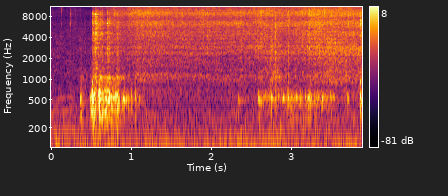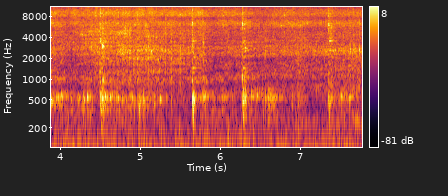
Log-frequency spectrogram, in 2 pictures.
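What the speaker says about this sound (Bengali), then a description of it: "এখন আমি আগে থেকে কেটে রাখা কচু আর আলু মশলার মধ্যে দিয়ে ভালো করে একসঙ্গে সমস্ত উপকরণগুলো কষিয়ে নেব" Cubed taro and potato tossed and stir-fried in a sizzling spice masala in a pan, a steady loud frying hiss with repeated scraping stirs throughout.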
